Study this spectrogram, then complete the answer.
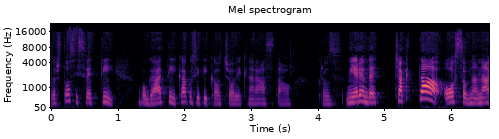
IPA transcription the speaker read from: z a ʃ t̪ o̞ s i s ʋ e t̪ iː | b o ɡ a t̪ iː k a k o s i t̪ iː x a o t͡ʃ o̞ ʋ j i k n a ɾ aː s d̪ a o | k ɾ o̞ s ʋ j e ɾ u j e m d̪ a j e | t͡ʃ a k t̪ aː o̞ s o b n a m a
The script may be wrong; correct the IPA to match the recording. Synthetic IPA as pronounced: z a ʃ t̪ o̞ s i s ʋ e t̪ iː | b o ɡ a t̪ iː k a k o s i t̪ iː k a o t͡ʃ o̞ ʋ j e k n a ɾ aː s t̪ a o | k ɾ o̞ z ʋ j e ɾ u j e m d̪ a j e | t͡ʃ a k t̪ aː o̞ s o b n a n a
